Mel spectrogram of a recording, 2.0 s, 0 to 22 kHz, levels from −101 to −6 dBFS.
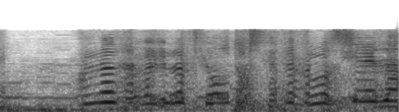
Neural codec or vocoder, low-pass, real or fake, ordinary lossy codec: codec, 16 kHz in and 24 kHz out, 0.6 kbps, FireRedTTS-2 codec; 7.2 kHz; fake; none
